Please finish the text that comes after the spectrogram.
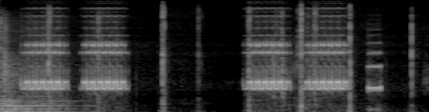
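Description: An outgoing phone call rings on the line: repeated electronic ring bursts in paired rhythm, separated by short silences and a few clicks, loud and alone.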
